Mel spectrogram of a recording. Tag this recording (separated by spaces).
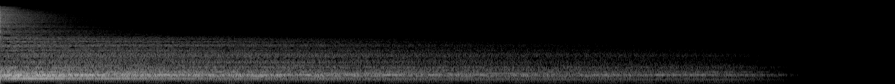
beat drums drum click wood sticks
